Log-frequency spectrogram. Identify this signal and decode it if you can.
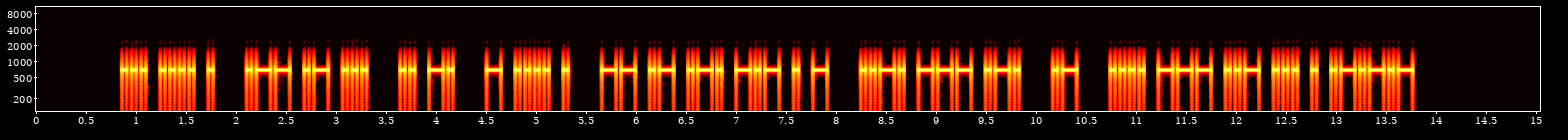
Morse code, heard as a keyed tone, about 25 wpm, 700 Hz. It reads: SHE WAS IN THE MARKET FOR A HOUSE.
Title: Sentences from Top 600 Words 25wpm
